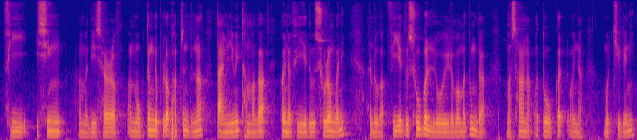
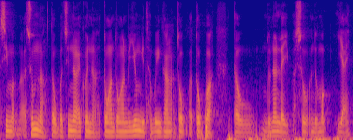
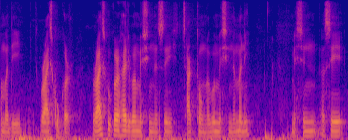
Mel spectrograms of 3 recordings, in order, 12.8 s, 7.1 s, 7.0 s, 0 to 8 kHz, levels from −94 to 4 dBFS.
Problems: none marked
